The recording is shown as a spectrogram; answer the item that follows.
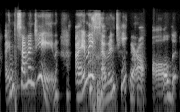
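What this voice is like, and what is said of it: Drew Barrymore impression. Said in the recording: “That was a good Drew Barrymore impression”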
